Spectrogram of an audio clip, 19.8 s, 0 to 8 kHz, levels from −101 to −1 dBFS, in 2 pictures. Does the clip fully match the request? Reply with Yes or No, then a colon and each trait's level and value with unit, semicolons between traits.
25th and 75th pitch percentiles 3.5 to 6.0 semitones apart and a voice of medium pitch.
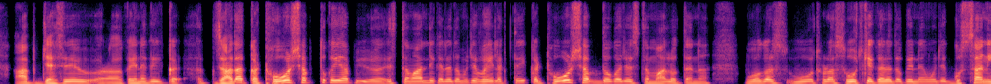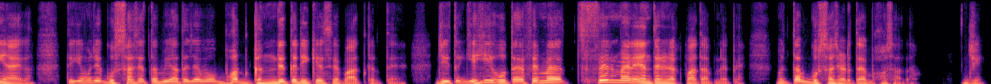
Yes: average, 4.0 semitones; medium, 145 Hz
